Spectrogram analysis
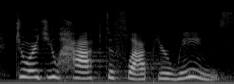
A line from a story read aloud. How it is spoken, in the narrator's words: shouted his mom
